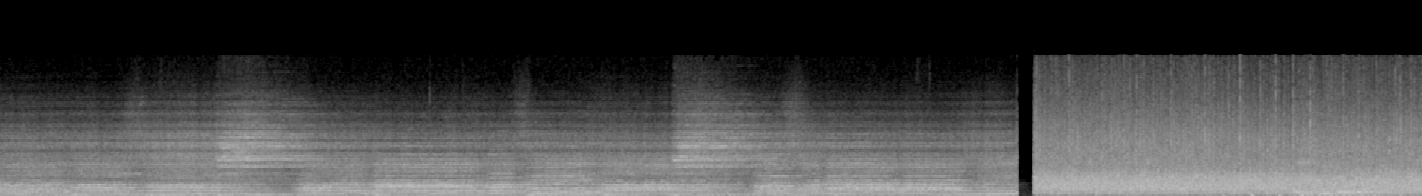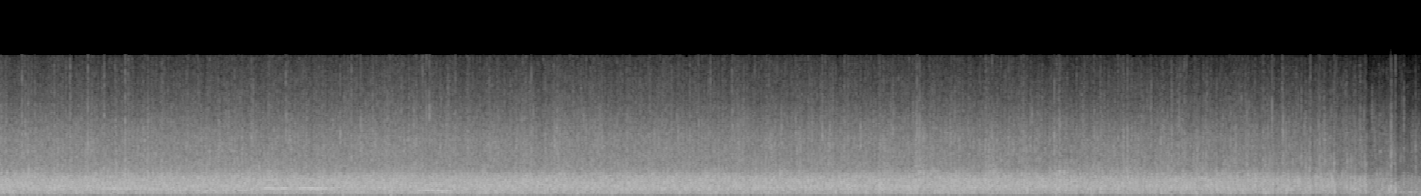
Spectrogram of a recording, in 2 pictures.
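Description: A choir singing with instrumental accompaniment, cut off abruptly about ten seconds in. Then a large audience applauds steadily and loudly for the rest of the time.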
